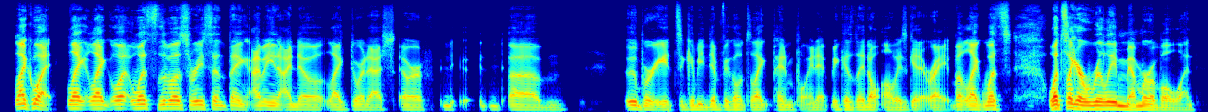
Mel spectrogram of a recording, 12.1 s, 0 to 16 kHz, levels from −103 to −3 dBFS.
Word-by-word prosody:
Like 140 0 +6
what? 140 - +4 0.2
Like 130 -2 +3
like, 125 -1 +2
what 130 +1 +1
what's 135 +1 0
the 130 +1 -4
most 130 -2 +1
recent 120 -1 -3
thing? 100 -5 -3
I 100 - +1
mean, 100 -2 -2
I 85 - -2
know, 85 -1 -5
like, 85 -3 -5
DoorDash 85 -2 -6
or, 85 -2 -5 0.2
y 205 - -10 0.6
y 85 -2 -2
um, 75 -1 -14 0.6
Uber 100 -5 0
Eats, 85 +2 -3
it - - -10
could 95 - -6
be 90 - -4
difficult 90 0 -6
to, - - -13
like, 80 -3 -5
pinpoint 80 -3 -8
it, - - -8
because 85 - -7
they 85 0 -4
don't 85 - -2
always 75 0 -7
get - - -5
it - - -6
right, - - -4
but, - - -3
like, - - +2
what's - - -1 0.3
what's, 130 +3 +8
like, 150 -3 +8
a - - +10
really 110 0 +7
memorable 85 -5 +2
one? - - -9
95 Hz, 230 wpm, -29 LUFS, 85-120 Hz, 0.6 s, a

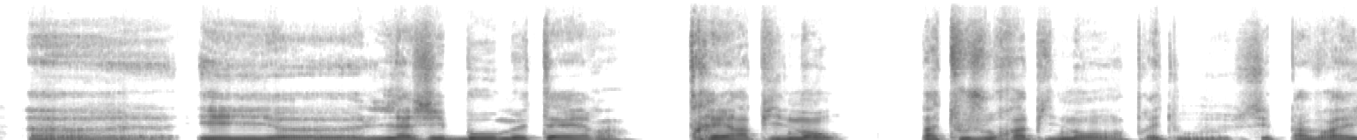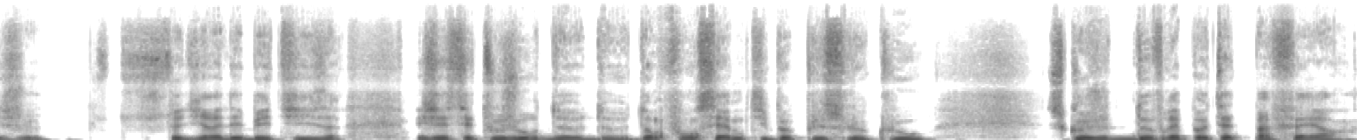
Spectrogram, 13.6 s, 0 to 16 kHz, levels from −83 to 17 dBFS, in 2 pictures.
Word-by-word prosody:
heu, 85 -2 -7
et 95 +1 +1
heu, 75 -2 -2
là, 110 +5 +2
j'ai 100 -1 +2
beau 125 +10 +3
me 115 -2 +3
taire 135 - 0 0.3
très 160 - +5
rapidement, 115 -5 +1 0.4
pas - - +2
toujours - - 0
rapidement 90 -4 -1
après - - -7
tout, - - -10 0.2
c'est - - -10
pas - - -3
vrai, 115 - 0
je 90 -5 -5 0.4
je - - -7
te - - +1
dirais 105 +6 +1
des 110 0 +2
bêtises, 95 +7 -1 0.4
j'essaie 100 +9 +2
toujours 125 +6 +3
de 100 -1 0
de 95 0 -5
d'enfoncer 115 +4 +2
un 125 - +2
petit 115 - -5
peu 115 - +2
plus 105 -2 0
le 100 - +1
clou. 145 - -1 0.6
Ce - - -1
que 130 -1 +6
je 125 - +3
ne 125 -2 -5
devrais 135 +3 +4
peut-être 130 +1 +2
pas 110 - +2
faire 110 +8 0
110 Hz, 190 wpm, -23 LUFS, 95-125 Hz, 0.6 s, que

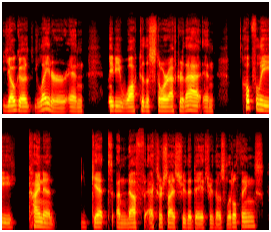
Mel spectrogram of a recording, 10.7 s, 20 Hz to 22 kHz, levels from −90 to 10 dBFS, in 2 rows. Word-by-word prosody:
yoga 120 -2 +4
later 110 - +1
and 105 -2 -4 0.5
maybe 125 -1 +2
walk 110 0 +2
to 125 - -2
the 115 - -3
store 115 0 +3
after 115 0 +1
that 130 -1 +4
and, 105 -1 -9 0.6
hopefully 125 - +1 0.2
kinda 115 -7 +2 0.8
get 115 -1 +1
enough 105 +1 -1
exercise - - -2
through - - -5
the - - -1
day 95 0 -4
through 100 - -11
those 90 - -8
little 115 +4 -3
things, 130 +1 -8
115 Hz, 130 wpm, -23 LUFS, 105-130 Hz, 0.8 s, yoga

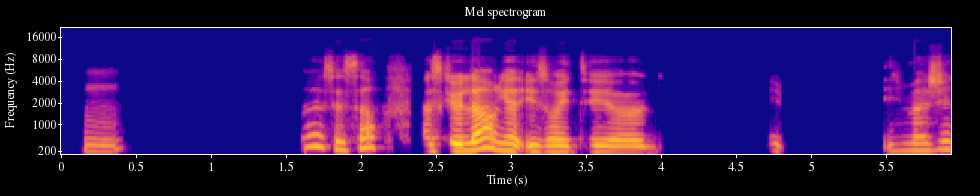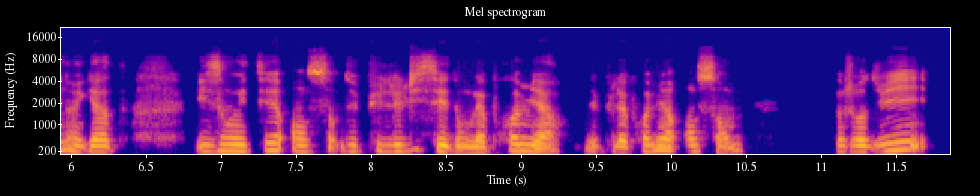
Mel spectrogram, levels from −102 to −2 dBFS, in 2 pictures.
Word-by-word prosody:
Mmh 185 -1 -8
mh. - - -19 1.2
Ouais, 335 +1 0
c'est 245 -6 0
ça. 290 +7 +1 0.3
Parce 200 -1 -3
que - - +8
là, 240 +8 +10
regarde, 215 -7 +5
ils 185 -1 +3
ont 185 - +6
été, 185 0 +1
heu 175 -1 +1 0.8
i - - -12 0.7
imagine, 215 +4 -2
regarde, 180 -1 -1 0.5
ils 190 +1 -5
ont 200 - +1
été 205 +3 -2
ensemble 185 -1 -2
depuis 190 +1 -11
le 195 - -3
lycée 195 -2 -1
donc 85 - -4
la 80 - 0
1re, 200 -1 -2 0.2
depuis - - -13
la 170 - 0
1re 115 - -2
ensemble. 190 +1 -5 0.6
Aujourd'hui, 185 +5 -2
190 Hz, 155 wpm, -23 LUFS, 180-215 Hz, 1.2 s, là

